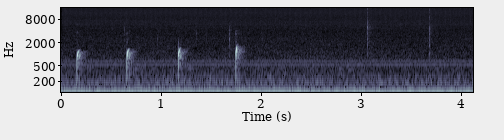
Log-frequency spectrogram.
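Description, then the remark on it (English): Four quick, evenly spaced bubble pops with a wet plopping tone, each a short mid-pitched burst, followed by faint ticks over a steady low hum. “Dude over here popping bubbles.”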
